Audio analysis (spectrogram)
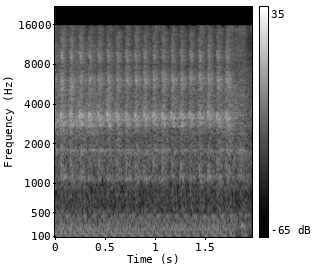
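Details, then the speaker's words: Peugeot Speedfight 2 50cc scooter after repairing cut, poorly grounded starter wiring: quick, even starter chatter at about nine beats per second; healthy cranking. "there we go i am happy with that now turns over now we've got the hard work"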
